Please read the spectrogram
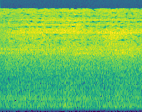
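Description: Steady, faint hiss: the background noise of a voice recording, with no other sound.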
